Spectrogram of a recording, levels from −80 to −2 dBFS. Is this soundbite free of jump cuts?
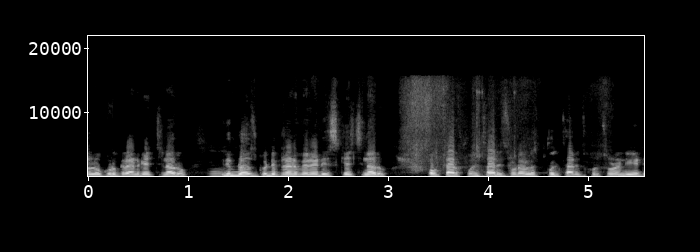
yes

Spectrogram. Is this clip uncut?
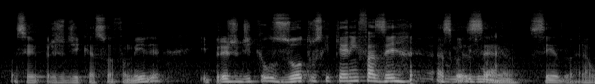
no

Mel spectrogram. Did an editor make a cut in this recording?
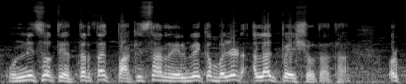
no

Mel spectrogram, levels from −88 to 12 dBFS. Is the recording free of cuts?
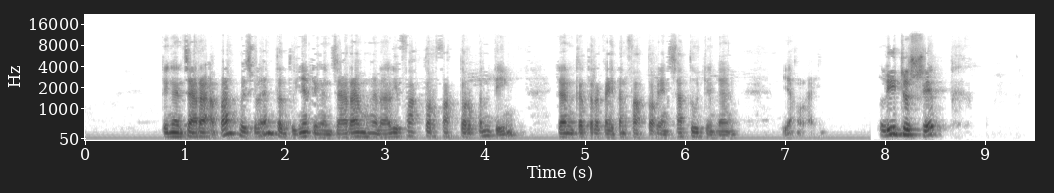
no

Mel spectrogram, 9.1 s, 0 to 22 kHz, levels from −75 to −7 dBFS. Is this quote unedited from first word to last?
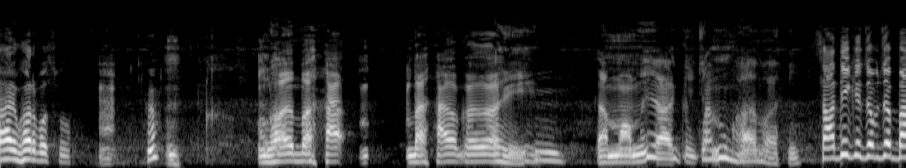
no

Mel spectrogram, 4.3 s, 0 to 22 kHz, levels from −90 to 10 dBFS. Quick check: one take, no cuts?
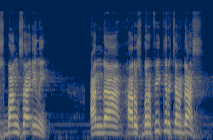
no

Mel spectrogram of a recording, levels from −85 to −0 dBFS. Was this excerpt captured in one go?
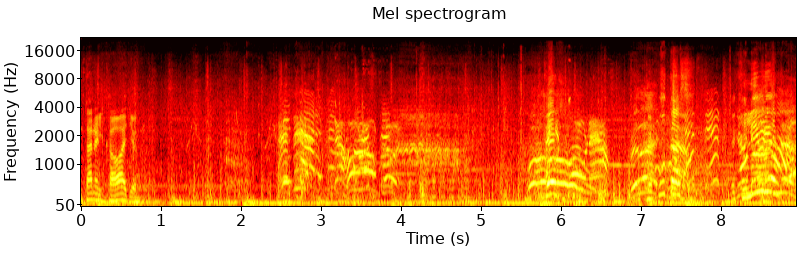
yes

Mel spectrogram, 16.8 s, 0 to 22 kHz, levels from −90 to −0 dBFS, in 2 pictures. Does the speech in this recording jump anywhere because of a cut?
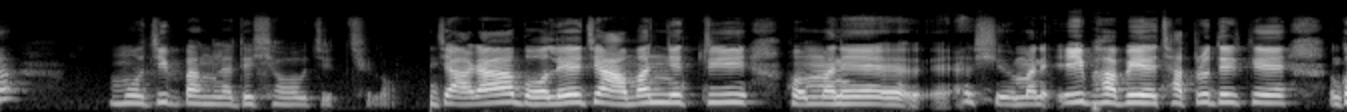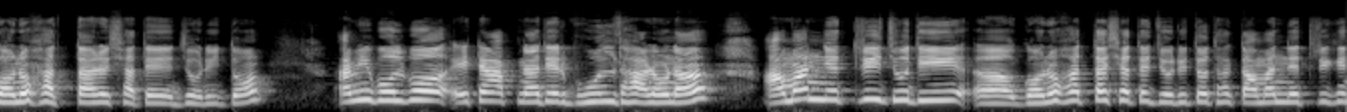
yes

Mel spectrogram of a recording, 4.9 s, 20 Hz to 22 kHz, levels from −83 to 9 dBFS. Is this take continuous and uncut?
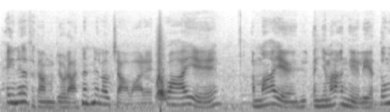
no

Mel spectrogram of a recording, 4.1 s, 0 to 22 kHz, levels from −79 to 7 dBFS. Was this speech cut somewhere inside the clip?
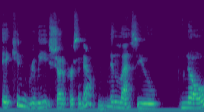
yes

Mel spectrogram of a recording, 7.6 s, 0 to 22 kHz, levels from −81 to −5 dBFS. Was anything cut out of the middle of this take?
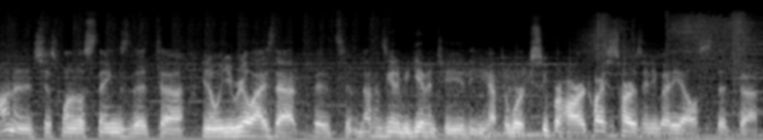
yes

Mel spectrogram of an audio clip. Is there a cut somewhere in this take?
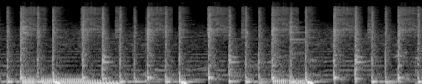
yes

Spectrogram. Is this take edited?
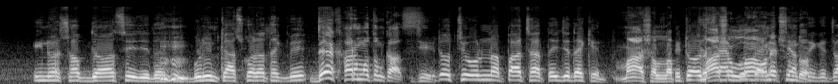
yes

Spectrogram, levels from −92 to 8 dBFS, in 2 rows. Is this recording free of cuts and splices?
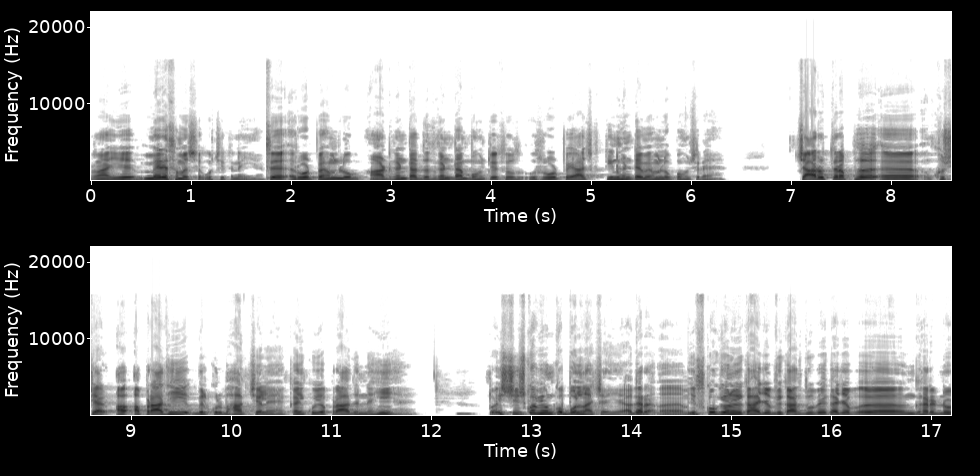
no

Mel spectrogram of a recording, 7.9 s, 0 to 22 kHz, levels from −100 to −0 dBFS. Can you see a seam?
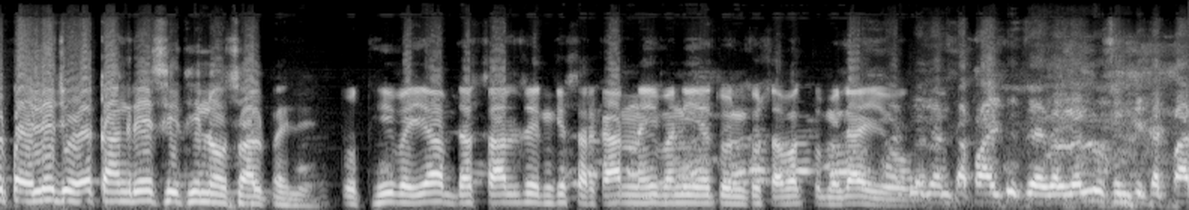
yes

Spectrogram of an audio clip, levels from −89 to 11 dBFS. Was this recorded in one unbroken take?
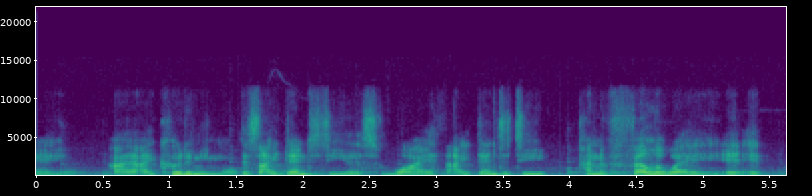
no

